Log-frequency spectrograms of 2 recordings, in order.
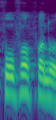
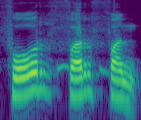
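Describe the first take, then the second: First: The words are said quickly with reduced vowels. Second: The words are said slowly with full vowels.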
